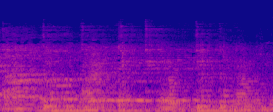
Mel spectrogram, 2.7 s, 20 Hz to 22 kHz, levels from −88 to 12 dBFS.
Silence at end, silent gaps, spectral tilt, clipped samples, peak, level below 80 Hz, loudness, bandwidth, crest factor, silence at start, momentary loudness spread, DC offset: 0 s; none; -7 dB/octave; under 0.1%; -18 dBFS; -44 dBFS; -33 LUFS; 9.8 kHz; 14 dB; 0 s; 2 LU; under 0.1%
